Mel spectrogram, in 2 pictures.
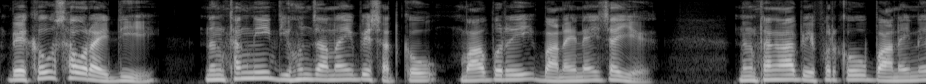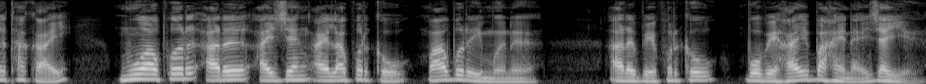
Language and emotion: Bodo, neutral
